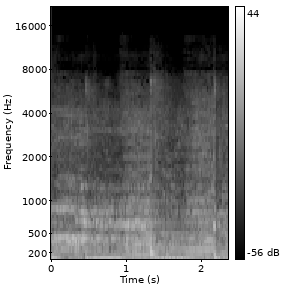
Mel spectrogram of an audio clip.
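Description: Live amplified music through a PA system: a woman singing into a microphone over a backing track or band with deep bass notes that change about every second.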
